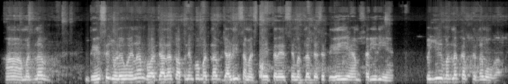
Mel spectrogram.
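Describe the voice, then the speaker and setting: A man's voice: a little high, steady tone, brisk, low-quality recording. A man asking questions at a satsang, hesitant and full of fillers, often murmuring agreement. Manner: hesitant, filler-heavy questions, many soft "hmm" acknowledgements.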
